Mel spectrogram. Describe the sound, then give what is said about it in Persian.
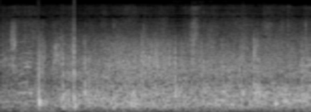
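Firecrackers and fireworks going off in a loud, dense, continuous crackle, with sharper pops and bangs standing out near the start over a steady wash of popping. “صدای ترقه و آتش بزنی هم که حتما میشنه.”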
